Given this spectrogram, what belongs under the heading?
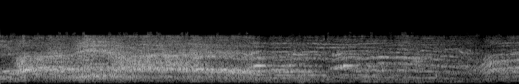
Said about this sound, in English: And it immediately provoked an outroar on the floor of the parliament, mm-hmm. with opposition politicians heckling him and booing and screaming.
